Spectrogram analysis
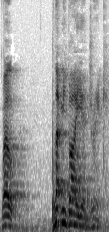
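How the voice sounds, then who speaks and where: A man's voice: medium pitch, measured pace, natural voice. A man playing a friendly, casual dwarven drifter and ladies' man in a tabletop game. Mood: friendly, understanding. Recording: roomy echo, clear background noise.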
